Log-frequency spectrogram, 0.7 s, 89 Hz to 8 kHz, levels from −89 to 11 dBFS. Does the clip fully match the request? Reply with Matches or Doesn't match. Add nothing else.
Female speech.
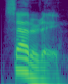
Doesn't match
